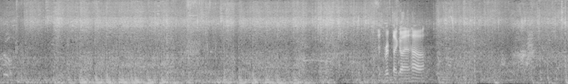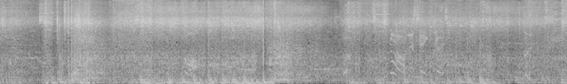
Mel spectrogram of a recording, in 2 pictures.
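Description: Gunshots and explosions boom and crackle loudly throughout.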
